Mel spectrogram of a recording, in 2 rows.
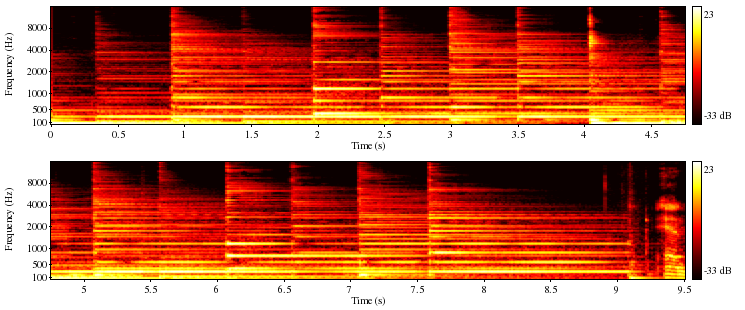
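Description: An acoustic guitar plays fingerpicking pattern number 8 alone, plucked notes ringing out in a steady rolling rhythm over sustained bass notes, clear and close before fading at the end.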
